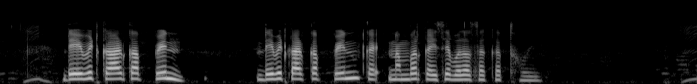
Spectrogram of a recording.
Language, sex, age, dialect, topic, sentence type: Bhojpuri, female, 18-24, Western, banking, question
